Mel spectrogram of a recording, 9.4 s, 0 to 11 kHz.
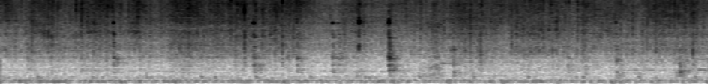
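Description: Crawfish-stuffed catfish frying on a 22-inch Blackstone griddle, a loud continuous crackling sizzle with scattered pops and spatters close by, steady throughout with no talking.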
